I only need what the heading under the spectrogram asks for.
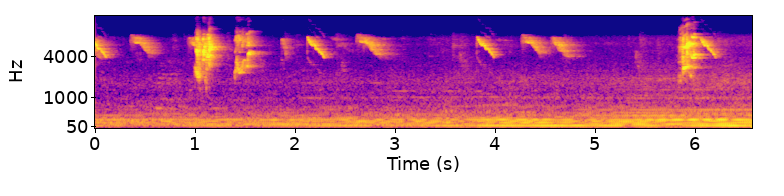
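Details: Female oriental white-eye lure call: quick high downslurred whistles in loose runs, with two louder harsh bursts, over a faint low hum.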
